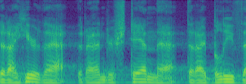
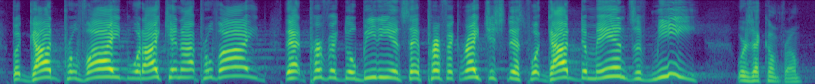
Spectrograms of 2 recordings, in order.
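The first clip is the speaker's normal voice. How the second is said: impassioned preaching, much higher and louder; fervent sermon peak, pitch climbing; preaching at full force; 9 semitones higher, 3 dB louder than usual. Acted. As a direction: build to a soaring pulpit climax. Preaches with rising intensity.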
